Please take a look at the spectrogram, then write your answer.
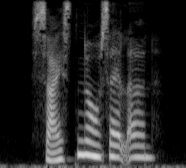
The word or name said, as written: sekstenårsalderen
